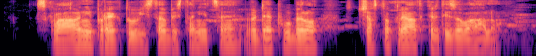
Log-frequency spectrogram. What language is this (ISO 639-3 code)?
ces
